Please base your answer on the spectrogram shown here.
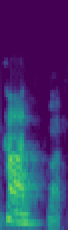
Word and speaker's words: Kahn: You can find her on LinkedIn, Ken or Khan, right? How do you say your last name? Khan. Khan.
